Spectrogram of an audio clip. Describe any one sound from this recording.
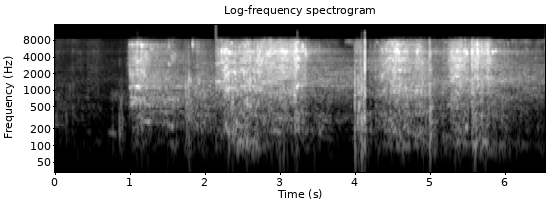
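A small electric motor whines as a toy truck drives.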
